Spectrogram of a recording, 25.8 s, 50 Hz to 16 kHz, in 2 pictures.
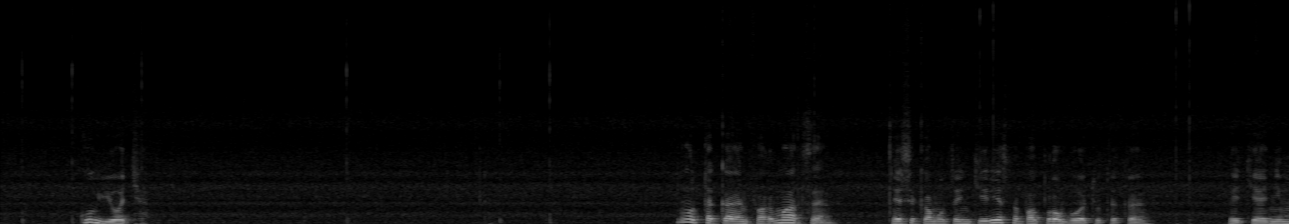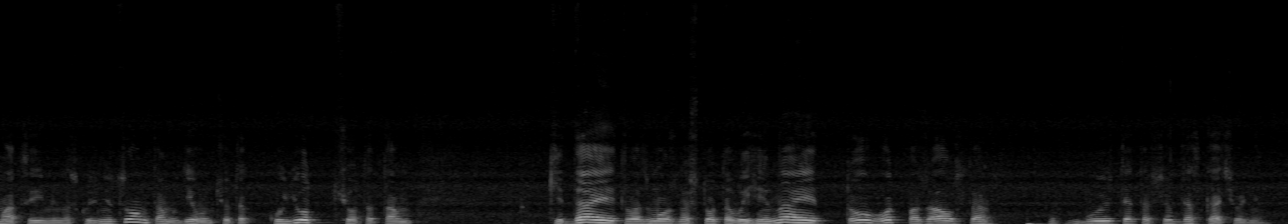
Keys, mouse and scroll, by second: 0.3 middle click, 1.4-3.6 middle drag, 5.1 middle click, 8.1 space, 9.8-10.8 drag, 11.8-25.2 drag.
